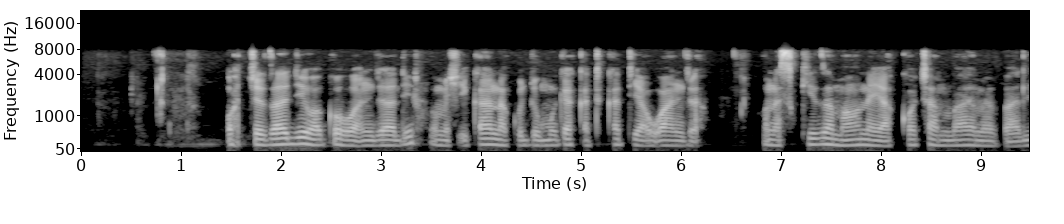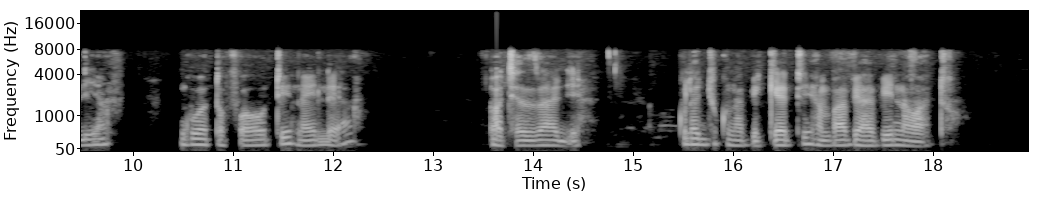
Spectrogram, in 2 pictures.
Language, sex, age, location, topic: Swahili, male, 25-35, Nakuru, government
